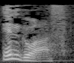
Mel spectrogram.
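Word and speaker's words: engos (ἔγγυος): A double gamma is always pronounced like an ng. So just like angel is really agge, but the gamma comes across as an ng. So it's engos.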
